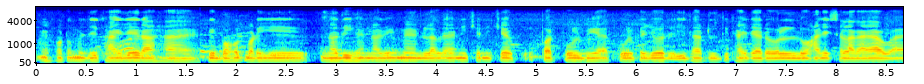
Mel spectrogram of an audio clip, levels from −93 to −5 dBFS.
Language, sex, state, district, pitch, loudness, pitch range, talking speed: Hindi, male, Bihar, Sitamarhi, 105 Hz, -33 LUFS, 105-110 Hz, 250 wpm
